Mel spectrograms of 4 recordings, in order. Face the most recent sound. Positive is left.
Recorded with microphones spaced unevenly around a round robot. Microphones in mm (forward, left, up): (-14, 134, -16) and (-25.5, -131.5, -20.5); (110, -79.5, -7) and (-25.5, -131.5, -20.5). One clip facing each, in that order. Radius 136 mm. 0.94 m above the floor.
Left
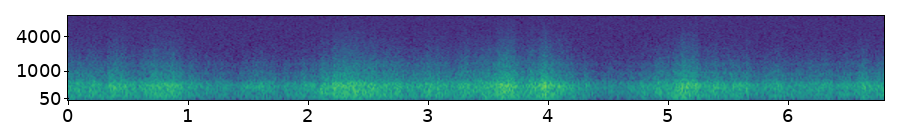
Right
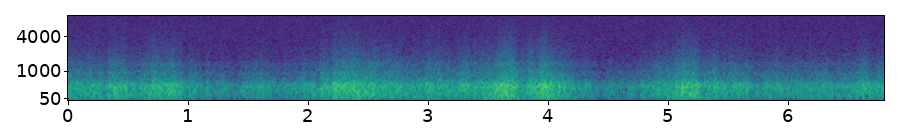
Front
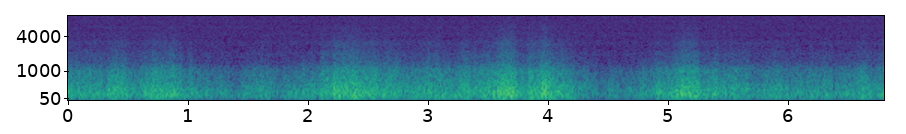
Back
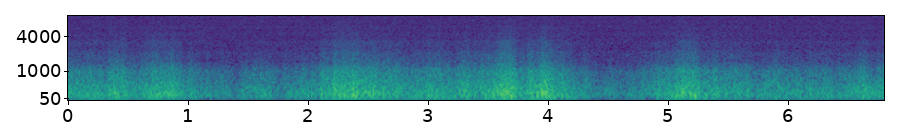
No sound to turn to.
